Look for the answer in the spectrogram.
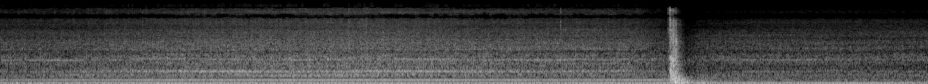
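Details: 1988 Mercedes-Benz 560 SL, warming up after a cold start, water temp just starting to rise, oil pressure still great: even, steady low idle hum with no misses or knocks, a very smooth normal idle.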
